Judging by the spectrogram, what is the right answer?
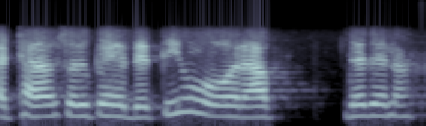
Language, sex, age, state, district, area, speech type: Hindi, female, 18-30, Madhya Pradesh, Ujjain, rural, conversation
